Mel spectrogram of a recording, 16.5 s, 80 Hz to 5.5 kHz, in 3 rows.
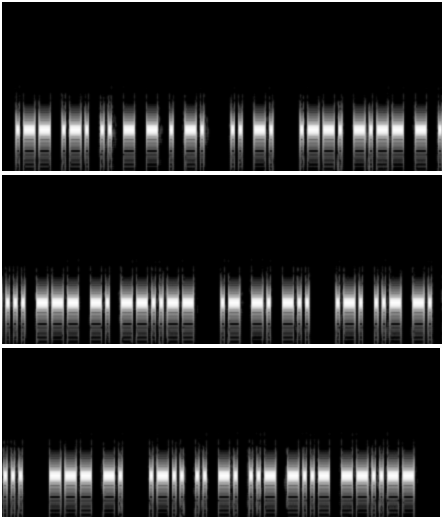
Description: Morse code, heard as a keyed tone, about 25 wpm, 600 Hz. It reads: WRITTEN IN PYTHON, AND RUNS ON LINUX,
